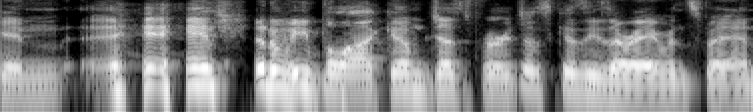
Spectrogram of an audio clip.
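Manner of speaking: talking through laughter. Asking the co-host whether to block a Ravens fan, laughing while talking. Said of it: "I'm laughing because Aaron's back".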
